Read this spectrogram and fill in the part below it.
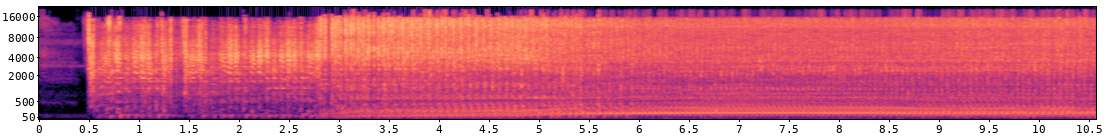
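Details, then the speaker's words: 1976 Chevy Chevelle Laguna 305 V8 with side pipes, first start: starter cranks a couple of seconds, engine catches into loud steady open-pipe idle, no major knocking heard; oil pressure unknown as gauge not working; sounds healthy. "as far as I could tell I didn't hear any major knocking or anything"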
